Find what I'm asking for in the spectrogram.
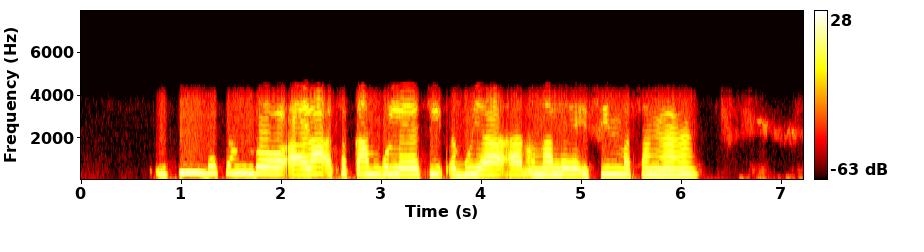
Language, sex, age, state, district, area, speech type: Santali, male, 30-45, Jharkhand, Pakur, rural, conversation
